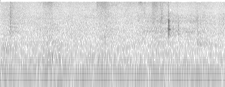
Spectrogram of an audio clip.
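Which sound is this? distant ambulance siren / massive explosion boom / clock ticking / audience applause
clock ticking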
